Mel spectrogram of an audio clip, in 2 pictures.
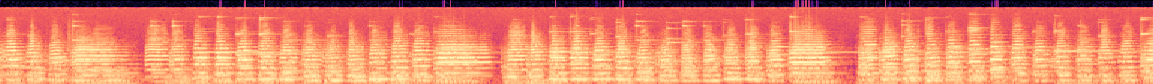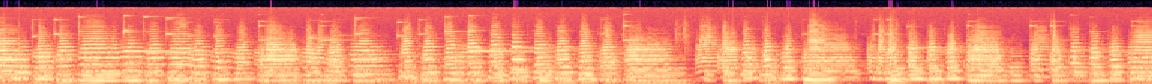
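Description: A high school brass choir of trumpets, tubas and other brass playing a piece together, in phrases broken by brief pauses, the longest about eleven seconds in.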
